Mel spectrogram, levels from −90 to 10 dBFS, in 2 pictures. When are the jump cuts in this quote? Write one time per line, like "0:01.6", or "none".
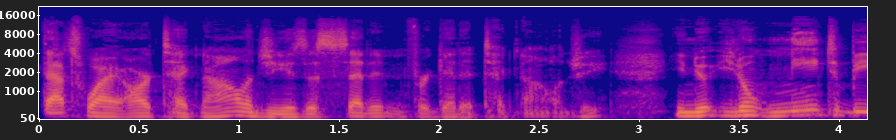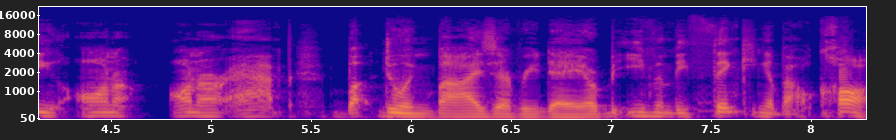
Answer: none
